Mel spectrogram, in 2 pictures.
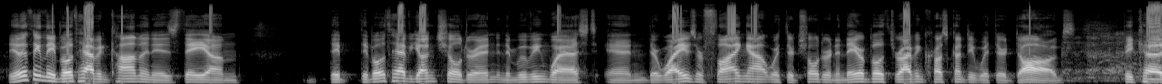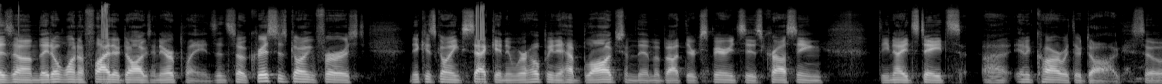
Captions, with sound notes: The other thing they both have in common is they both have young children and they're moving west, and their wives are flying out with their children and they are both driving cross country with their dogs, (audience laughs) because they don't want to fly their dogs in airplanes. And so Chris is going first, Nick is going second, and we're hoping to have blogs from them about their experiences crossing the United States in a car with their dog.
